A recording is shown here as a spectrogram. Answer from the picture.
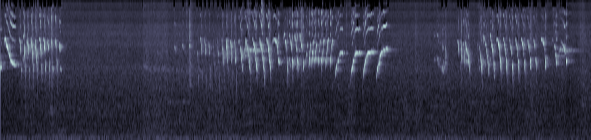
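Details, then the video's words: Chattering song of a young canary, played to teach other young canaries. Short bursts of fast, high, rattling trills and swooping notes are separated by brief quiet gaps over soft background hiss. "KENARI PAUD NGERIWIK GACOR CUIT CUIT"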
